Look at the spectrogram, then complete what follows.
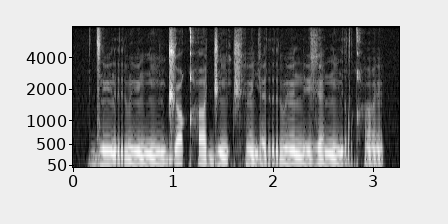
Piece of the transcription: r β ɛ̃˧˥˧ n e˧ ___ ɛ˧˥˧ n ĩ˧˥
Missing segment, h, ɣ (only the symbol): ɣ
